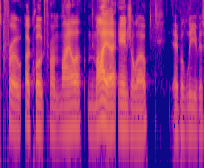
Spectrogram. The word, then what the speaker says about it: Maya Angelou: So this was for a quote from Maya Maya Angelo I believe is how you pronounce her name. I looked it up. Maya Angelou.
